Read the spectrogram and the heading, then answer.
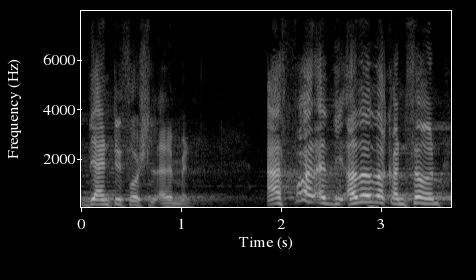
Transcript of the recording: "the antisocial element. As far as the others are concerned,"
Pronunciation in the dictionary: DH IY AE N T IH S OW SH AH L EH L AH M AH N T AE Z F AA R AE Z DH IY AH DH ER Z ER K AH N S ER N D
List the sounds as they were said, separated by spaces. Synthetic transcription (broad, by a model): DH IY AE N T IH S OW SH AH L EH L AH M AH N T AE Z F AA R AE Z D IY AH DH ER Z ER K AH N S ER N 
